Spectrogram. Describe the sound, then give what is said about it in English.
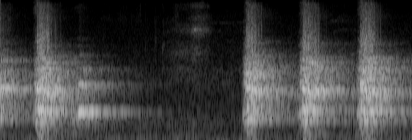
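A dog barks loudly, a sharp bark followed by a brief pause, then three more barks in a quick, steady rhythm. “But for your listening pleasure, I'm just letting him bark.”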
